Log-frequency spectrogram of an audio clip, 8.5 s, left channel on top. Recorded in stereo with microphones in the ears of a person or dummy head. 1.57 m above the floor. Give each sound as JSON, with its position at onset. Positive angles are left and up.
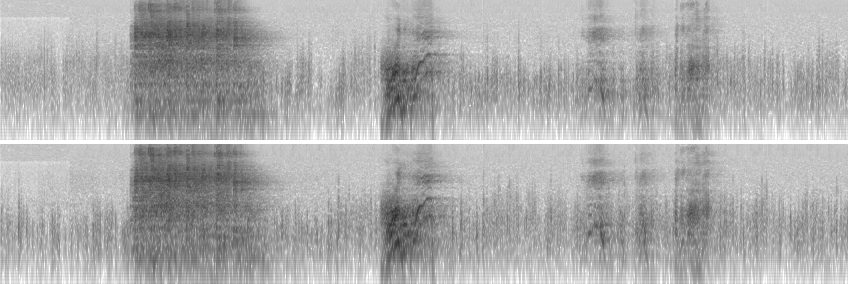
{"t": 1.3, "sound": "crushing", "side_deg": -20, "distance_m": 7.0}
{"t": 3.8, "sound": "a zipper", "side_deg": -5, "distance_m": 0.7}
